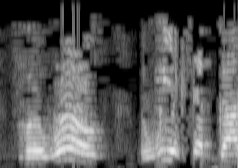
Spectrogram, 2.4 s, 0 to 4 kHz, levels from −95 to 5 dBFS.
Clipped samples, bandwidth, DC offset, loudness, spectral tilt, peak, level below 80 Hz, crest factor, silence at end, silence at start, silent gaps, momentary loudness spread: under 0.1%; 4 kHz; under 0.1%; -12 LUFS; -7.5 dB/octave; 0 dBFS; -60 dBFS; 12 dB; 0 s; 0.2 s; none; 14 LU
